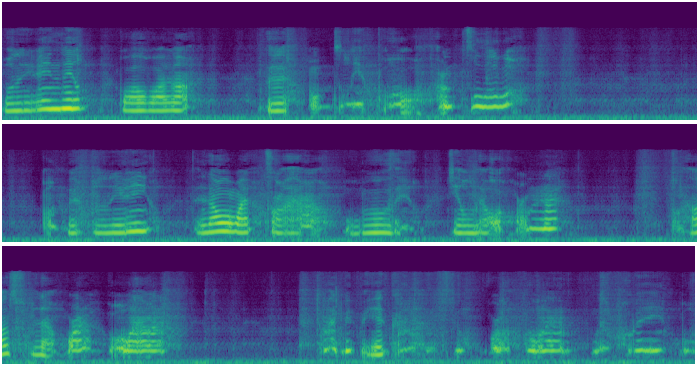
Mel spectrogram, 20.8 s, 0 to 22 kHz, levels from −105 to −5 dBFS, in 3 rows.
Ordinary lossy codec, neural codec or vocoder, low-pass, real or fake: MP3, 64 kbps; autoencoder, 22.05 kHz, a latent of 192 numbers a frame, VITS, trained on many speakers; 9.9 kHz; fake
